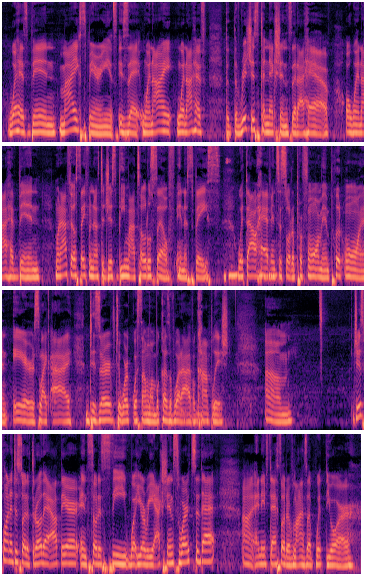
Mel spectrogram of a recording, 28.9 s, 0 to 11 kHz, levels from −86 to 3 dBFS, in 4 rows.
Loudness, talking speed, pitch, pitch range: -19 LUFS, 185 wpm, 150 Hz, 140-160 Hz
